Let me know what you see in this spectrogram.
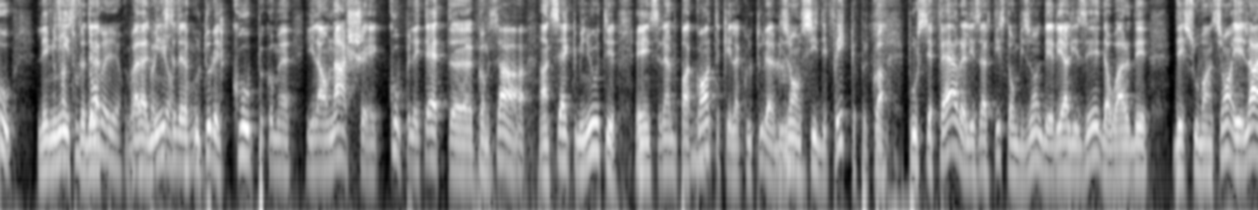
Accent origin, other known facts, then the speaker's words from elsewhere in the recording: Italy; Tu es un migrant, moi je viens de l'Italie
